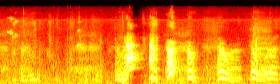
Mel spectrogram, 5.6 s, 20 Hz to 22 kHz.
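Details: Biewer Terriers Harry and Isabelle tug at a hair accessory in play, March 2008; after a quiet start, a run of short, rough, harmonic growling bursts comes roughly every half second.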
